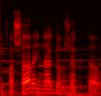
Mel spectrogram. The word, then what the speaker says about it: Фашара: Э, и фашара инагов жакта у нас э, ударение на второй слог, на ша.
